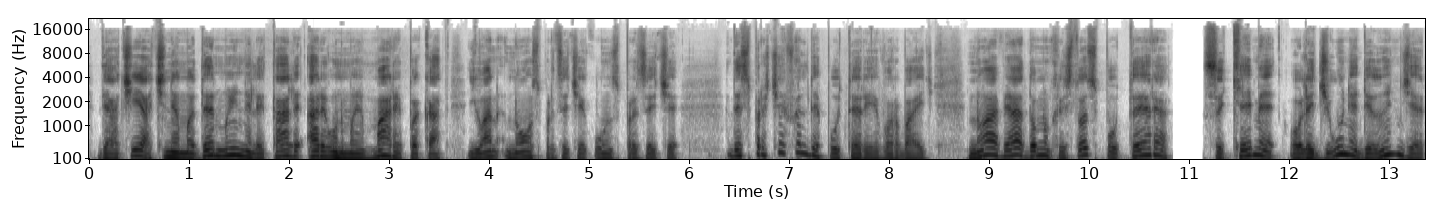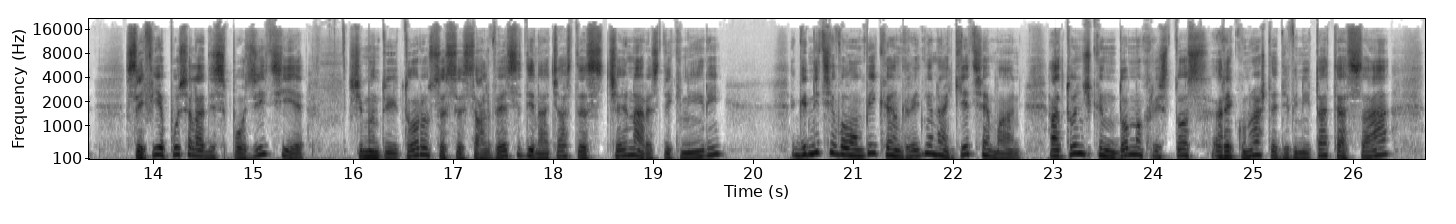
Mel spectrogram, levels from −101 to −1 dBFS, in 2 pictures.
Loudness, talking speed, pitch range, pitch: -16 LUFS, 140 wpm, 120-175 Hz, 145 Hz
